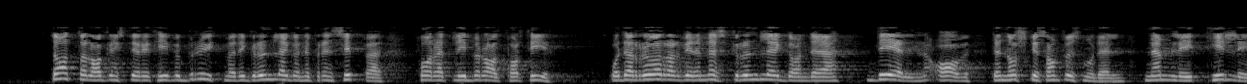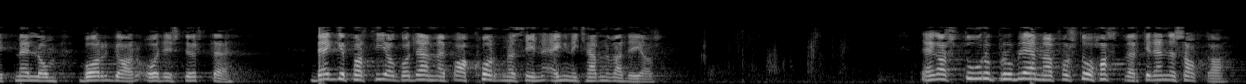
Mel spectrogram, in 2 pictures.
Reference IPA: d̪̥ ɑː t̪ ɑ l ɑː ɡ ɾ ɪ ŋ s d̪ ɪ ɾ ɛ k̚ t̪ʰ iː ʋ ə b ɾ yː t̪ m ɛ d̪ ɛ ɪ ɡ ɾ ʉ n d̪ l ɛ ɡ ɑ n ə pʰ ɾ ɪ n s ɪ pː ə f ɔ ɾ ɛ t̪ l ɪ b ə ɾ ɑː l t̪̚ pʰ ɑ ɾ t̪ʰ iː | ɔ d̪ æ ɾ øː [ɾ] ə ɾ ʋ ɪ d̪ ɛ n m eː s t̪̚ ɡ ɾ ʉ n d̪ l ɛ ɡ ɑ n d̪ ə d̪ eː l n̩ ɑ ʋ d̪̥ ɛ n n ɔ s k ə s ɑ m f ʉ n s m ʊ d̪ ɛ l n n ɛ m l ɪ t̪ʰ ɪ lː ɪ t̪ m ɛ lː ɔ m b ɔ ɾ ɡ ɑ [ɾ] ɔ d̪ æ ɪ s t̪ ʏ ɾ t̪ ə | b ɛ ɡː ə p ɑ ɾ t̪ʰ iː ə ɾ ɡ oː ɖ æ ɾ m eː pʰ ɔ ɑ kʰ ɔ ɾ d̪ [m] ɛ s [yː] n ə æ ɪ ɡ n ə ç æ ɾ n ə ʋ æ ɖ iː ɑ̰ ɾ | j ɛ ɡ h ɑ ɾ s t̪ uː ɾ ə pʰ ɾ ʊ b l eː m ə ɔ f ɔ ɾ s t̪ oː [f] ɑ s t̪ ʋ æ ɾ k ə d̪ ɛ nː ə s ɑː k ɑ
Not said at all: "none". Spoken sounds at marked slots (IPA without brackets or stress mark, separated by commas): ɾ, ɾ, m, iː, h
